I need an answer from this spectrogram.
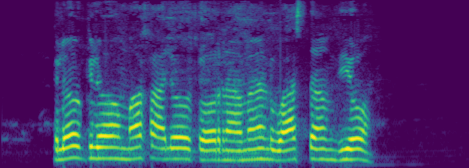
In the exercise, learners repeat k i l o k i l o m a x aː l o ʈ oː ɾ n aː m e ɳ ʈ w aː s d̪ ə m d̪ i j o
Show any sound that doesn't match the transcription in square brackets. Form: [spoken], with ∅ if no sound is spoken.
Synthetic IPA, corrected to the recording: k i l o k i l o m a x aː l o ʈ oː ɾ n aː m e ɳ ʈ w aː s [t̪] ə m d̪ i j o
